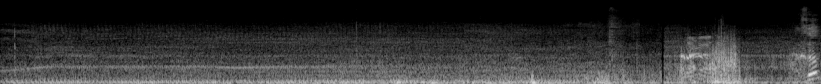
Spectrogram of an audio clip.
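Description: Motorbike engine running steadily while riding, a low rumble with a faint slowly wavering whine over it. A brief loud burst of noise comes about a second before the end.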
